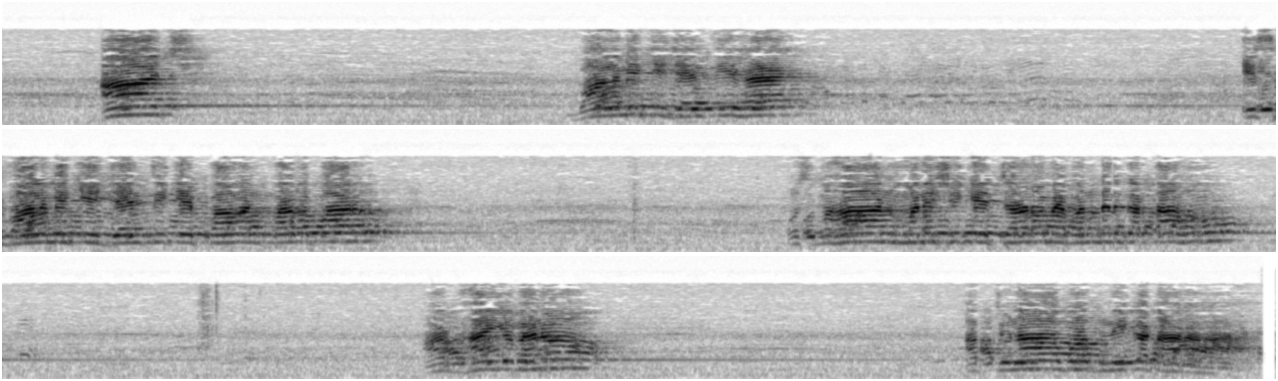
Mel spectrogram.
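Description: A man speaks forcefully into a microphone over loudspeakers, in short bursts with pauses.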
